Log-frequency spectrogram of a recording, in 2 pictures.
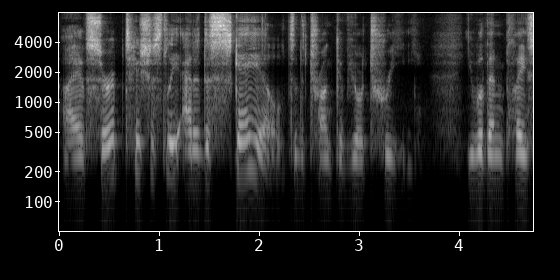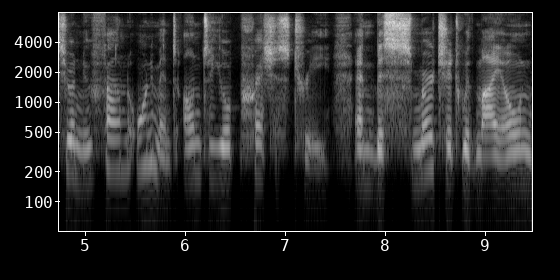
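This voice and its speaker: A man playing a scheming, theatrical supervillain in a scripted ASMR audio roleplay, with a pompous, florid, drawn-out delivery. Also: on the high side, pushed and bright, no echo. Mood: smug, menacing. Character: theatrical scheming male supervillain, gloating, menacing, easily flustered.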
